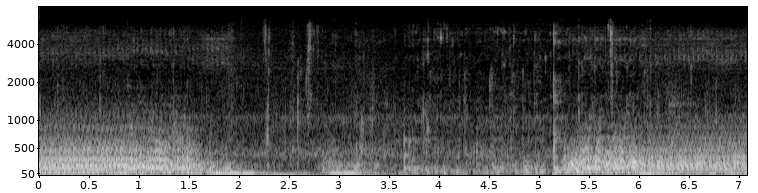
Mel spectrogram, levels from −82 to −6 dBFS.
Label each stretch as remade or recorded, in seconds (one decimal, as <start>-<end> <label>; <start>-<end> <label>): 0.0-0.9 recorded; 0.9-1.5 remade; 1.5-3.7 recorded; 3.7-6.0 remade; 6.0-7.1 recorded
